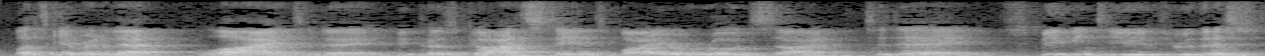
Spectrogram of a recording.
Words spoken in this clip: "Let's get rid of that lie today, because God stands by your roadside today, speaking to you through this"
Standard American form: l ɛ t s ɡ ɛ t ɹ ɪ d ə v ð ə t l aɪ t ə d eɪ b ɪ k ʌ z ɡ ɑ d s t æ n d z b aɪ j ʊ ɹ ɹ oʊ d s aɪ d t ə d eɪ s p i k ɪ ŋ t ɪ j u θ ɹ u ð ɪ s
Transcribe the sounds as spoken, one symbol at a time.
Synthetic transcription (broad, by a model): l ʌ t s ɡ ɛ t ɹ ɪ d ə ð ə t l aɪ t ə d eɪ b ɪ k ʌ z ɡ ɑ d s t æ n d z b aɪ j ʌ ɹ ɹ oʊ d s aɪ d t ə d eɪ s p i k ɪ ŋ t ɪ j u θ ɹ u ð ɪ s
